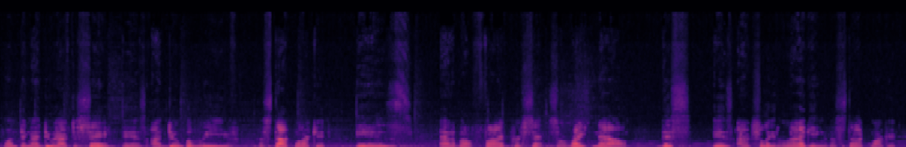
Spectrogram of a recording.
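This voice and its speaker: A man hosting a trading channel, giving unscripted market commentary in a halting, deliberate way. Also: fairly low pitch, expressive, soft background music.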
